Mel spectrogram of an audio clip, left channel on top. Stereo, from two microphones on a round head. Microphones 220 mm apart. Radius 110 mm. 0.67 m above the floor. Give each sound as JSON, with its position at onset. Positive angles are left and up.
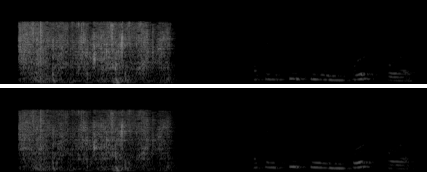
{"t": 0.2, "sound": "crumpling", "side_deg": 20, "distance_m": 0.7}
{"t": 2.5, "sound": "a woman speaking", "side_deg": -25, "distance_m": 1.0}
